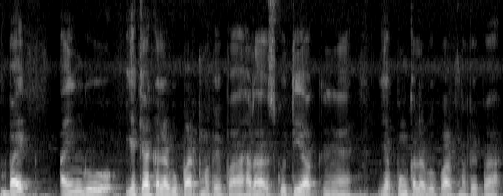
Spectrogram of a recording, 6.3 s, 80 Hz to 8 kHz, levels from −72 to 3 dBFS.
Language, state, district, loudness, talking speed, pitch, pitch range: Nyishi, Arunachal Pradesh, Papum Pare, -18 LUFS, 160 wpm, 110 Hz, 100-135 Hz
